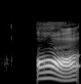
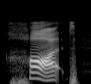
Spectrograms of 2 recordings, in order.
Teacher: it stays right there in the front of your lips but when you go to that ah as in hot you're pulling the sound back with your tongue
